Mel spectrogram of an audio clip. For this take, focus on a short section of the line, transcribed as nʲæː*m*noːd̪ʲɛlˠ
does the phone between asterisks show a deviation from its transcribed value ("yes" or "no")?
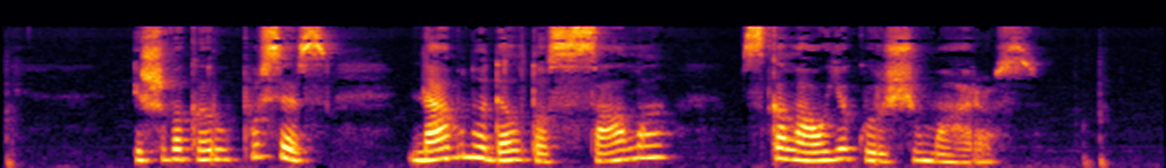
no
